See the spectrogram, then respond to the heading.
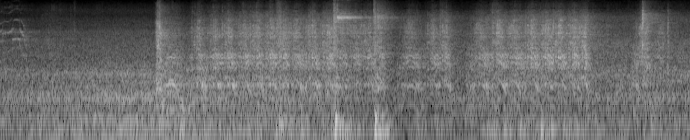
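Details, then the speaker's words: Miata back together, first startup attempt with coil plugs switched onto the wrong coils: cranks, catches, then runs lumpy and uneven with stumbling beats; misfire from swapped coil connectors, later fixed. "The first one didn't work out so well. We fixed the issue though. We had the coil plug switched."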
